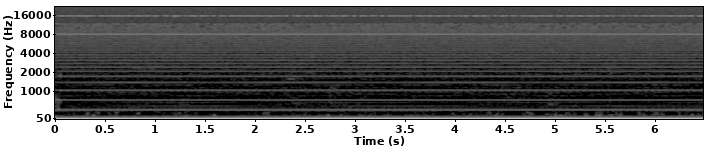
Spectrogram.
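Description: A steady low electrical hum from the recording's sound chain, with faint constant tones above it.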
